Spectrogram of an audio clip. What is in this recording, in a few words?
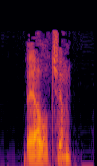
"belching", English; nouns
